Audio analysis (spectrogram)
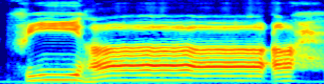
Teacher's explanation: On the ha we make hams quality, the continuation of our breath.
